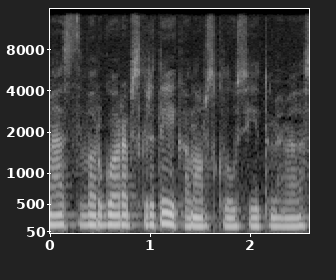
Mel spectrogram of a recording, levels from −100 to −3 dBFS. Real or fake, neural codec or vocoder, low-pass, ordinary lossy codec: real; none; 14.4 kHz; AAC, 64 kbps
